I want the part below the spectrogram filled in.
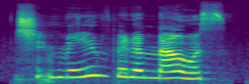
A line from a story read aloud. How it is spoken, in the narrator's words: said Miko tearfully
